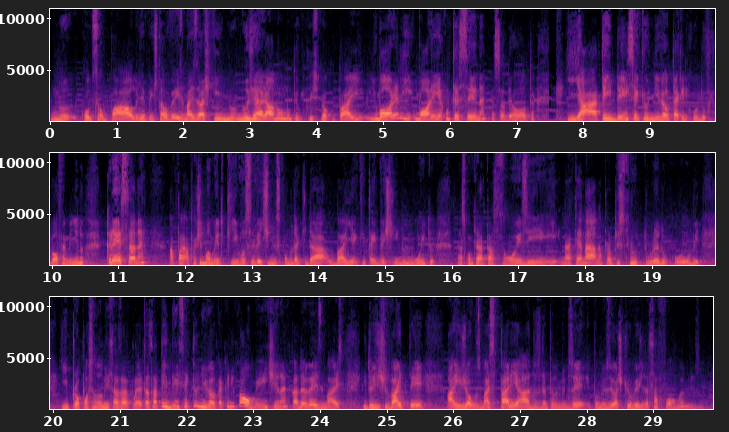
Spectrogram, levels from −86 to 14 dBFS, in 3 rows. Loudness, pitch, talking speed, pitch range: -20 LUFS, 225 Hz, 230 wpm, 205-250 Hz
